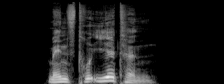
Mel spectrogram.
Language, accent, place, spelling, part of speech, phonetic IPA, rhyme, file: German, Germany, Berlin, menstruierten, verb, [mɛnstʁuˈiːɐ̯tn̩], -iːɐ̯tn̩, De-menstruierten.ogg
- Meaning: inflection of menstruieren: 1. first/third-person plural preterite 2. first/third-person plural subjunctive II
